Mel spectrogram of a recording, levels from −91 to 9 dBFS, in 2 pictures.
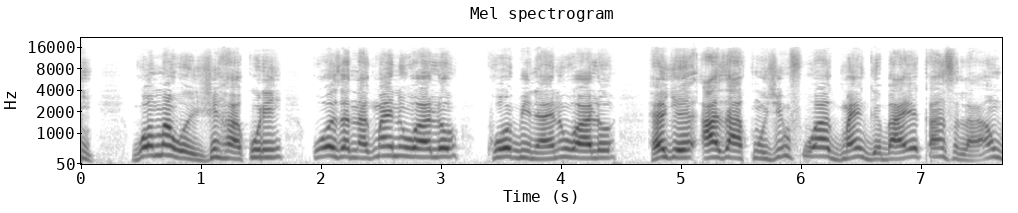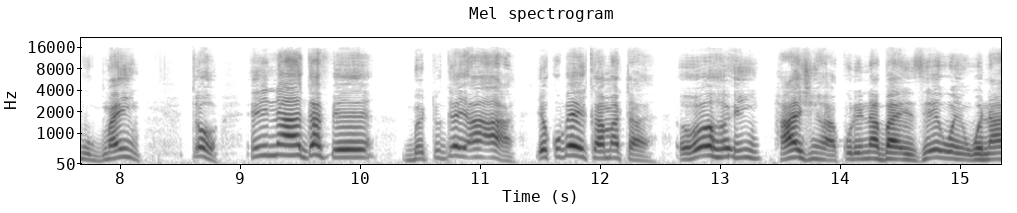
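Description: No technical faults can be heard anywhere in this speech recording. There is nothing to mark at any point in the audio.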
